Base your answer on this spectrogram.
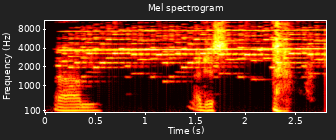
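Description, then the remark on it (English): A phone ringtone plays Chrono Trigger video game music in chiptune style: a few short bursts of bright electronic notes over a steady high-pitched hum, clear, with no talking. “Sorry, I just feel my like phone I enjoy chrono triggering here.”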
